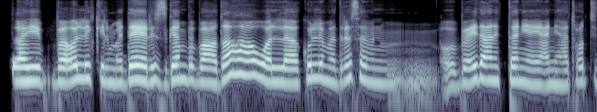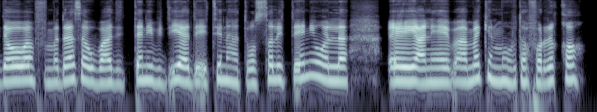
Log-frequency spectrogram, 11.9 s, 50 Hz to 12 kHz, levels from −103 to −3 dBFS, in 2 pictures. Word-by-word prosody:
طيب، 230 0 +3
باقول 220 +4 +2
لِك 260 -2 -3
المدارس 230 0 +4
جنب 245 0 0
بعضها، 245 +9 +2
والّا 220 -7 +1
كل 260 +5 -3
مدرسة 245 +4 -4
من 215 +1 -14
م 180 - -9
بعيدة 215 +7 +1
عن 240 0 +2
التانية، 230 -2 -2
يعني 190 0 -3
هتحطّي 220 +2 -11
دوّة 235 +1 +2
في 220 -2 -16
مدرسة 235 +3 -1
وبعد 215 -1 -3
التاني 240 +4 -4
بدقيقة 225 +3 0
دقيقتين 230 +3 -6
هتوَصّلي 220 +3 -6
التاني، 275 +6 -4
والّا 235 -4 +1 0.4
آآ - - +7
يعني 220 -1 +6
هيبقى 220 +1 0
أماكن 255 +4 -3
متفرّقة؟ 225 +2 -5
230 Hz, 155 wpm, -21 LUFS, 215-245 Hz, 0.4 s, آآ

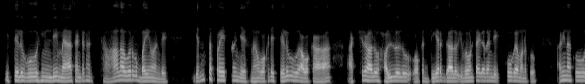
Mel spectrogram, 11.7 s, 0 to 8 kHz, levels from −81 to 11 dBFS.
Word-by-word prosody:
ఈ - - -3
తెలుగు, 140 -2 +2 0.2
హిందీ, 135 0 0
మ్యాథ్స్ 130 +3 +3
అంటే, 130 +2 -4
నాకు 130 -4 -8 0.2
చాలా 120 +10 -1
వరకు 160 -1 +1
భయమండి. 120 -5 0 0.7
ఎంత 170 +7 -9 0.2
ప్రయత్నం 150 -1 0
జేసినా 115 -1 -3 0.2
ఒకటి 140 +5 -3 0.2
తెలుగు 150 +3 0 0.2
ఆహ్, 110 - +5
ఒక - - -8 0.8
అక్షరాలు, 140 -2 +3
హల్లులు, 130 +2 +2 0.2
ఒక 105 - -8 0.2
దీర్ఘాలు 125 -2 +4
ఇవి 120 +3 0
ఉంటాయి 135 +2 -1
గదండీ, 130 -3 -1
ఎక్కువగా 140 +1 0
మనకు. 110 -1 -5 0.5
అవి 150 - -1
నాకు 150 -1 -2
130 Hz, 140 wpm, -24 LUFS, 120-145 Hz, 0.8 s, ఆహ్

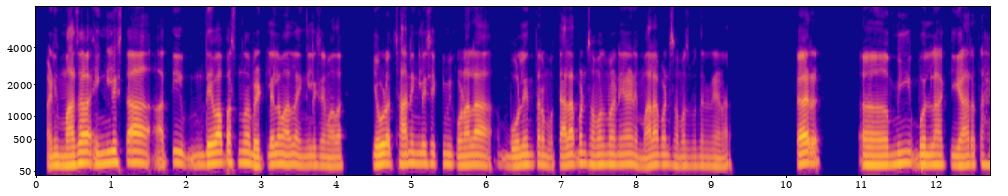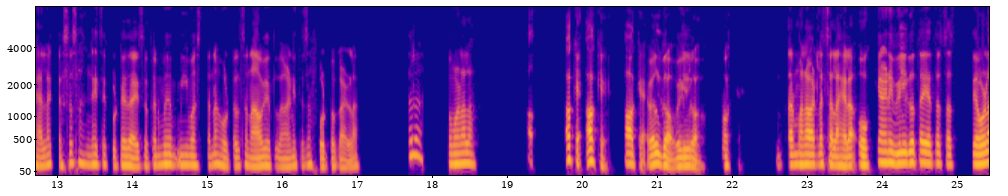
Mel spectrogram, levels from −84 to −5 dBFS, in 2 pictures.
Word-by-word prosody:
आणि 120 +3 +1
माझा 145 +5 +6
इंग्लिश 145 +3 +2
तर - - +2
अ, 150 -3 +3
अति 155 -2 -2 0.3
देवापासून 145 +1 +3
भेटलेला 130 +5 +1
माझा 130 0 +1
इंग्लिश 120 0 -4
आहे 115 -1 -3
माझा. 110 0 -1 0.4
एवढं 130 +3 +5
छान 135 +2 +2
इंग्लिश 140 -1 -1
आहे 135 - -2
की 135 - -4
मी 130 - -1
कोणाला 125 +1 +2 0.4
बोलेन 125 +3 +1
तर 130 -1 -1 0.2
त्याला 120 +2 +2
पण 145 -1 -1
समजणार 130 0 0
नाही 130 +1 -2
आणि 135 -2 0
मला 120 +4 +1
पण 130 - -1
समजमध्ये 115 0 -6
नाही 110 0 -6
येणार. 105 -1 -5 0.9
तर 75 -1 +7 0.6
अ, 125 0 +3
मी 140 +3 0
बोलला 130 0 +3
की 125 -2 -6
यार 120 +2 +1
आता 130 +1 -5
ह्याला 115 +2 -2
कसं 115 +5 -7
सांगायचं 130 -3 -4
कुठे 120 +1 -2
जायचं 110 -1 -1
तर - - -4
मग 130 +1 0
मी 125 0 -3
मस्तना 120 +1 -4
हॉटेलचं 110 0 -4
नाव 105 0 0
घेतलं 110 -3 -4
आणि 105 +2 -3
त्याचा 115 +3 -8
फोटो 105 0 -5
काढला. 100 -2 -5 0.7
तर 245 0 -2
तो 160 -6 -12
म्हणाला, 140 0 +2 1.3
"okay, 190 - +2
okay, 170 - +1 0.3
okay 125 - -2
will 135 +2 +5
go, 120 -6 +4
will 110 +2 +2
go 110 - +1 0.4
okay." 115 - -7 0.6
तर 130 - +3
मला 130 +1 +3
वाटलं, 130 +1 +2
चला 120 -2 +3
ह्याला 115 +1 +3
ओके 120 +4 +1
आणि 155 0 +4
विल 145 +1 +4
गो 150 - +6
तर 155 - +4
येतच 140 -2 +1
तेवढं 130 +3 +2
130 Hz, 180 wpm, -22 LUFS, 115-135 Hz, 1.3 s, तर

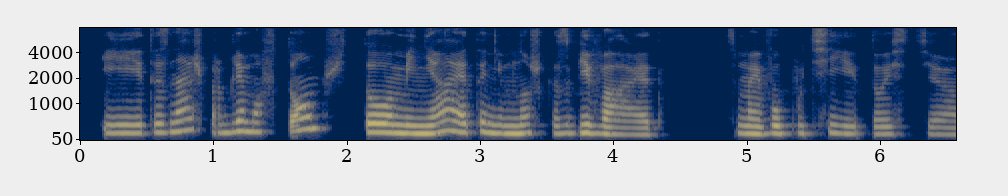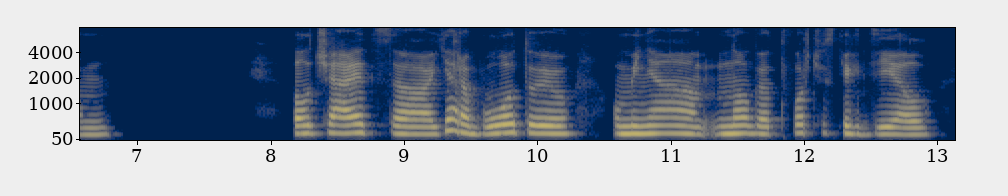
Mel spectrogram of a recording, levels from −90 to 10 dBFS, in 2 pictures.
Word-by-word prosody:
И 215 0 -2
ты 235 +2 -5
знаешь, 275 +5 -5
проблема 245 +3 -2
в 255 - -26
том, 325 +3 -1
что 235 -7 +3
меня 215 +5 +3
это 235 +2 -3
немножко 215 -1 -1
сбивает 190 -5 -3 0.5
с - - -32
моего 205 0 0
пути. 205 0 -9
То 190 - -8
есть, 190 0 -14
эм 180 0 -9 1.4
Получается, 210 -2 +2
я 290 - +3
работаю, 210 -1 +3 0.3
у 205 - -6
меня 205 0 +3
много 200 0 +2
творческих 205 -1 -6
дел, 180 -1 -1
210 Hz, 115 wpm, -22 LUFS, 195-220 Hz, 1.4 s, что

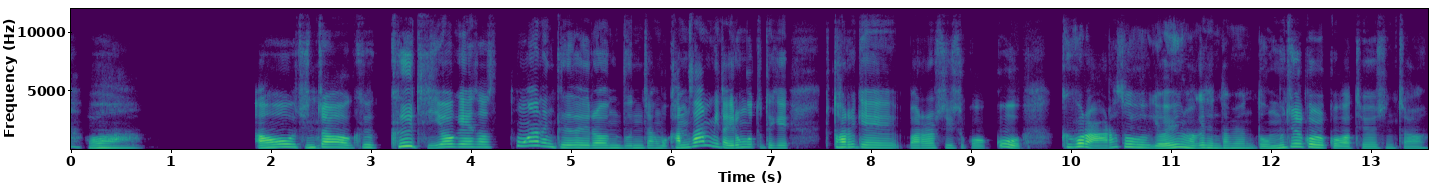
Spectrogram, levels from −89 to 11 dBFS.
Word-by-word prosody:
와. 175 -1 -3 1.1
아오 230 +5 +5
진짜 210 0 +4
그 215 -2 -5
그 305 +3 +4
지역에서 235 +3 0 0.2
통하는 330 -5 0
그런 195 -2 -2
문장 180 +1 -8
뭐 160 - -8
"감사합니다." 255 - +2
이런 205 +5 -1
것도 225 -3 -6
되게 185 -1 -7 0.4
또 - - -22
다르게 215 -4 0
말할 180 +2 -2
수 190 - -13
있을 175 -2 -12
것 160 -2 -6
같고 160 +2 -1 0.4
그거를 250 +4 +4
알아서 215 +5 +1
여행을 185 +8 +2
가게 190 +1 -1
된다면 170 -2 -7
너무 155 +6 -3
즐거울 240 -4 +2
것 165 -2 -4
같아요 145 0 -3
진짜. 140 0 -11
195 Hz, 295 characters per minute, -25 LUFS, 175-230 Hz, 1.1 s, 아오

